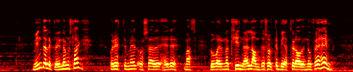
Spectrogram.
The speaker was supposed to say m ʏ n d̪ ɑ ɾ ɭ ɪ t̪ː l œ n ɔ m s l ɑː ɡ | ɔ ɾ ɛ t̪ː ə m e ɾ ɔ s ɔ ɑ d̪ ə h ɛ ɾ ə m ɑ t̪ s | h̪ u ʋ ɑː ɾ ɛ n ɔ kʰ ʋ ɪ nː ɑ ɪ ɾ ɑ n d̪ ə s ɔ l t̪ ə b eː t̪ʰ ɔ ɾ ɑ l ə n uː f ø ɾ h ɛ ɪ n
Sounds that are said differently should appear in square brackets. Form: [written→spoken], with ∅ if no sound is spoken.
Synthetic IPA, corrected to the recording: m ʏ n d̪ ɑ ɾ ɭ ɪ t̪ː l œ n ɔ m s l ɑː ɡ | ɔ ɾ ɛ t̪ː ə m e ɾ ɔ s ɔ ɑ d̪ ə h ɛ ɾ ə m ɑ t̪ s | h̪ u ʋ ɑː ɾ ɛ n ɔ kʰ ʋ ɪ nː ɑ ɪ [ɾ→l] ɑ n d̪ ə s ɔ l t̪ ə b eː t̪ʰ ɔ ɾ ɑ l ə n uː f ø ɾ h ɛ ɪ [n→m]

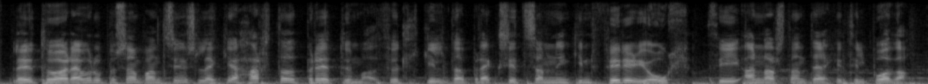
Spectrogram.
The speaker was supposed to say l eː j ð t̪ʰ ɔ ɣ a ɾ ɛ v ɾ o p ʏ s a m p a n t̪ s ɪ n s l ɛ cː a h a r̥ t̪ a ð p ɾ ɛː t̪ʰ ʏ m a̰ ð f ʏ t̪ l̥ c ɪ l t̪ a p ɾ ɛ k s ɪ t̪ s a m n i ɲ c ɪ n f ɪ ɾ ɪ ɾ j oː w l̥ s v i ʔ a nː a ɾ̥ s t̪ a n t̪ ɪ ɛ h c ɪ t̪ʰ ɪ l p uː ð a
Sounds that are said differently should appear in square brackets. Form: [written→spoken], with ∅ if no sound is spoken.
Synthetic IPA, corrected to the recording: l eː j ð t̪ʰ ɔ ɣ a ɾ ɛ v ɾ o p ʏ s a m p a n t̪ s ɪ n s l ɛ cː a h a r̥ t̪ a ð p ɾ ɛː [t̪ʰ→t̪] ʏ m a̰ ð f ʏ t̪ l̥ c ɪ l t̪ a p ɾ ɛ k s ɪ t̪ s a m n i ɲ c ɪ n f ɪ ɾ ɪ ɾ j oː w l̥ [s→θ] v i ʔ a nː a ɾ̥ s t̪ a n t̪ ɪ ɛ h c ɪ t̪ʰ ɪ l p [uː→ɔː] ð a

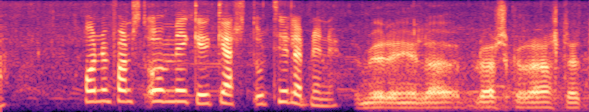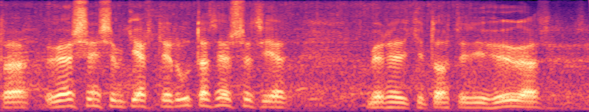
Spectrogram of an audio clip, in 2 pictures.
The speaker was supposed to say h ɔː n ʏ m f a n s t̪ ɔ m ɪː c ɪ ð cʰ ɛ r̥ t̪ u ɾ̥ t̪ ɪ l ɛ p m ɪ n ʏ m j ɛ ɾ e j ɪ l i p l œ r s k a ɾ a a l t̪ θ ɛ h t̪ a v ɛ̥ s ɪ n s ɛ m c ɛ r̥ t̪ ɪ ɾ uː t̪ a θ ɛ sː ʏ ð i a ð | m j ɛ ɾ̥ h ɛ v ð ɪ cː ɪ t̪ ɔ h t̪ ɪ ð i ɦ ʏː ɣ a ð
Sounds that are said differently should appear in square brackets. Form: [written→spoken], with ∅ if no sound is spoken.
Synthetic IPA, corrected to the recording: h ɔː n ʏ m f a n s t̪ ɔ m ɪː c ɪ ð [cʰ→c] ɛ r̥ t̪ u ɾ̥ [t̪→t̪ʰ] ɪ l ɛ p [m→n] ɪ n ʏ m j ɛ ɾ e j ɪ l [i→a] p l œ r s k a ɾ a a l t̪ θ ɛ h t̪ a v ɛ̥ s ɪ n s ɛ m c ɛ r̥ t̪ ɪ ɾ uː t̪ a θ ɛ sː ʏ [ð→θ] i a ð | m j ɛ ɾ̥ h ɛ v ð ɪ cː ɪ t̪ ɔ h t̪ ɪ ð i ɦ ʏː ɣ a ð

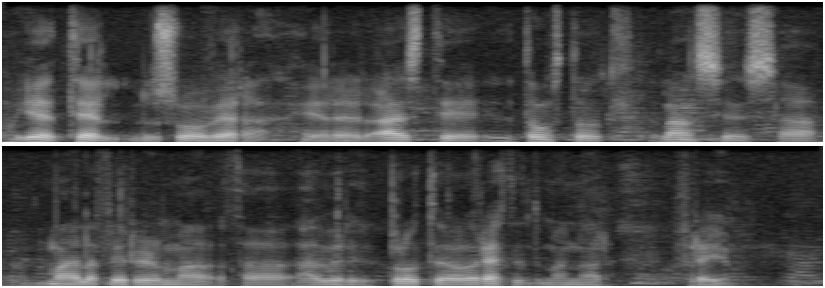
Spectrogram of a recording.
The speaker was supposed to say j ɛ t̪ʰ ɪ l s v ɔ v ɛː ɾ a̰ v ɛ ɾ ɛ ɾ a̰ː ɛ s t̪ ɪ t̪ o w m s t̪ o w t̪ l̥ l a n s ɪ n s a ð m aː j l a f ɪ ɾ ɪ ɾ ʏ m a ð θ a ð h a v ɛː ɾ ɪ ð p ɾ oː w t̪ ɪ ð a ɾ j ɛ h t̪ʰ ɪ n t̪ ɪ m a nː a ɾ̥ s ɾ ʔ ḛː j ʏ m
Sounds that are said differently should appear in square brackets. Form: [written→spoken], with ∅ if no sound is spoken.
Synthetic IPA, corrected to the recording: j ɛ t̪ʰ ɪ l s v ɔ v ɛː ɾ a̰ [v→ð] ɛ ɾ ɛ ɾ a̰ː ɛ s t̪ ɪ t̪ o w m s t̪ o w t̪ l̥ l a n s ɪ n s a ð m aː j l a f ɪ ɾ ɪ ɾ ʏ m a ð θ a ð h a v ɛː ɾ ɪ ð p ɾ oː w t̪ ɪ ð a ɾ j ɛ h [t̪ʰ→t̪] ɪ n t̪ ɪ m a nː a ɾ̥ [s→f] ɾ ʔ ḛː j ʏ m

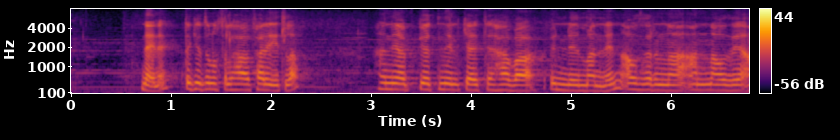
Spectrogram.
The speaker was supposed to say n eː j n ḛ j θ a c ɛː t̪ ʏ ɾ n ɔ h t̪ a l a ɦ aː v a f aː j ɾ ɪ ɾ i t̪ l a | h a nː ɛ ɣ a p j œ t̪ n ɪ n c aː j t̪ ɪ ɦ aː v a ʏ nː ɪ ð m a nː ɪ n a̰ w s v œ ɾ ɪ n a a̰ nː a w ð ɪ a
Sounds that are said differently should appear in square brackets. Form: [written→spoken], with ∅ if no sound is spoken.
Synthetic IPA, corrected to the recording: n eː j n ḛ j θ a c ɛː t̪ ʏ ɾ n ɔ h t̪ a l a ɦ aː v a f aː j ɾ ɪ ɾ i t̪ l a | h a nː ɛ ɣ a p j œ t̪ n ɪ n c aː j t̪ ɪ ɦ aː v a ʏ nː ɪ ð m a nː ɪ n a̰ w [s→θ] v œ ɾ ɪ n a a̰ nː a w ð ɪ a

